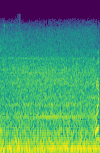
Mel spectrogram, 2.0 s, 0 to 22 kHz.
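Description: Steady low rumble of a 2018 Honda Gold Wing DCT Tour ridden at town speed: its flat-six engine running under wind noise on the rider's camera microphone.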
